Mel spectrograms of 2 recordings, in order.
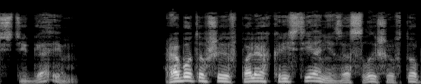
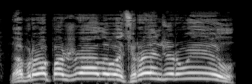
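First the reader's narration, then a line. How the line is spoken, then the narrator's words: Young man shouting. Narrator (Russian): Один из них, самый молодой, крикнул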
